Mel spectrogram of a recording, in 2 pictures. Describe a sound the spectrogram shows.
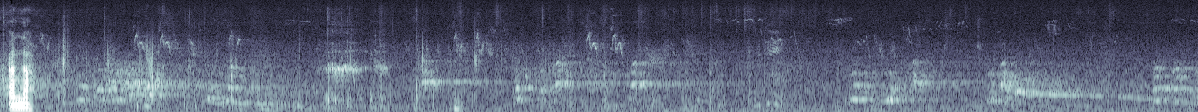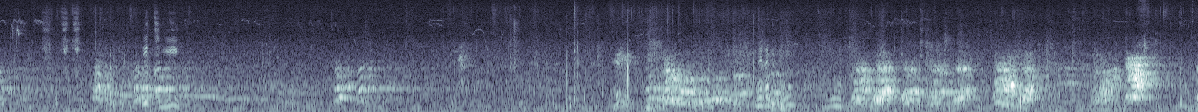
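A woman talks to a dog in a coaxing, encouraging voice nearby.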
